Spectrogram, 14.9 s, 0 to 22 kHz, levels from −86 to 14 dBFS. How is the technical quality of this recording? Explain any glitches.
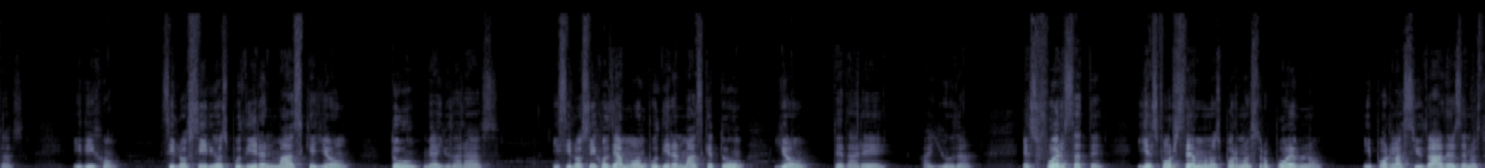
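No glitches or faults are audible.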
